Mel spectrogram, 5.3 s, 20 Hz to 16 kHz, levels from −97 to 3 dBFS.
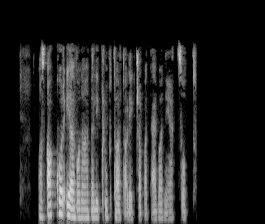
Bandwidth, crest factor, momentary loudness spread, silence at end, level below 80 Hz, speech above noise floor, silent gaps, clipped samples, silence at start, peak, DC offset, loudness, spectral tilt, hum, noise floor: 8 kHz; 22 dB; 13 LU; 1.4 s; -62 dBFS; 35 dB; 3.78-3.84 s; under 0.1%; 0.8 s; -2 dBFS; under 0.1%; -21 LUFS; -4 dB/octave; none; -56 dBFS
